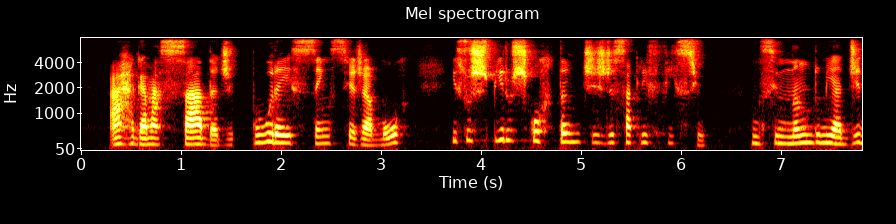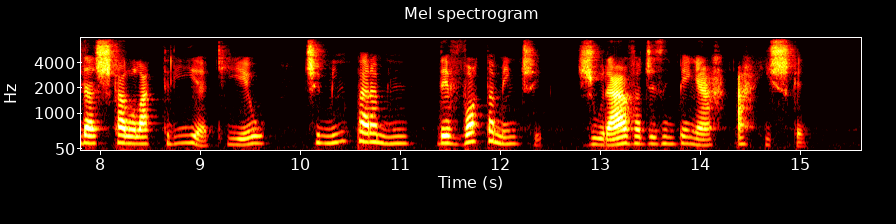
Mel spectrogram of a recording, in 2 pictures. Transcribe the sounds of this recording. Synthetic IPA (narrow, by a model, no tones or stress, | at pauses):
a̰ɾɡɐmasad̪ɐd͡ʒɪpuɾɐesẽsjɐd͡ʒɪamoɾ | ɪsuʃpiɾʊʃkoχt̪ɐ̃nt͡ʃɪʒd͡ʒɪsakɾifisiʊ | ẽsinɐ̃nd̪ʊmiɐd͡ʒid̪ɐɪʃkalolat̪ɾiɐkʰɪew | d͡ʒɪmĩpaɾɐmĩ | d̪evɔt̪ɐmẽnt͡ʃɪ | ʒuɾavɐd͡ʒɪzẽpeɲaɾahiʃkɐ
